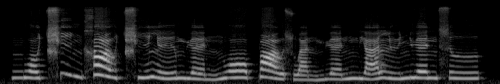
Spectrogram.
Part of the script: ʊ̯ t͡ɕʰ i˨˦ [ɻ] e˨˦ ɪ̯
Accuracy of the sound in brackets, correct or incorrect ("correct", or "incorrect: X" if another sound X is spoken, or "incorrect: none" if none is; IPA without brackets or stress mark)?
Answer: incorrect: l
